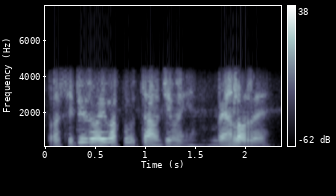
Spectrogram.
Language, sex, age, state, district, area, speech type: Odia, male, 18-30, Odisha, Nabarangpur, urban, conversation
